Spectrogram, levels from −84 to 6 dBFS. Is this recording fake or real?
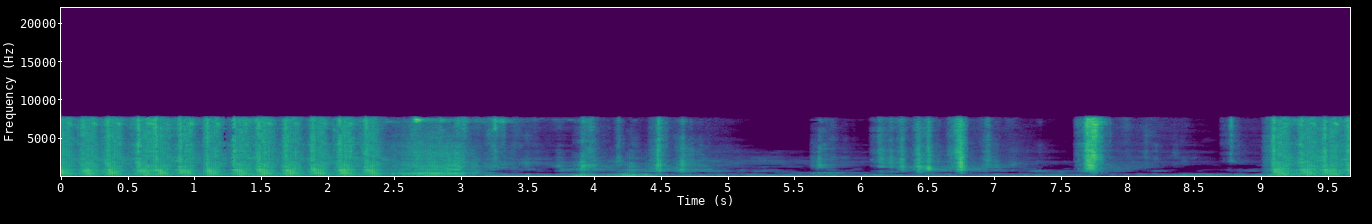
fake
